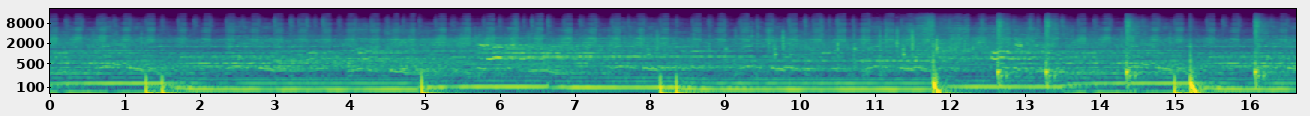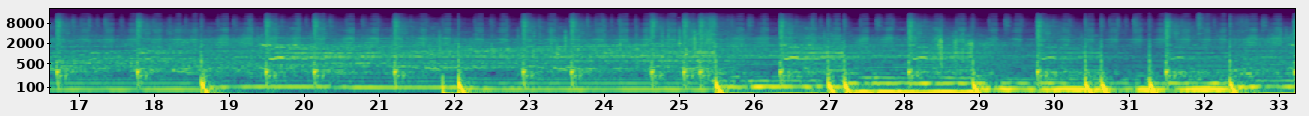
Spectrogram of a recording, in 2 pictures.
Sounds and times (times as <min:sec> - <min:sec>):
Dubstep: 0:00.0 - 0:33.2.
